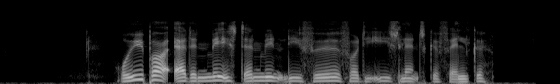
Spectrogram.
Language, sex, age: Danish, female, 69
